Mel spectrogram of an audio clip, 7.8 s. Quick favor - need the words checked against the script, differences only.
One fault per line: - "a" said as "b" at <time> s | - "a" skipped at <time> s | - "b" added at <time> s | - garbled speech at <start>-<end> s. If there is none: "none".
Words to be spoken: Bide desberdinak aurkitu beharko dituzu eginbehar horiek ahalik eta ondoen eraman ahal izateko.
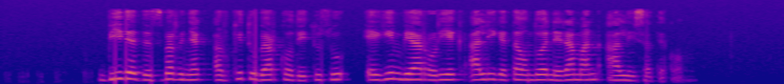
none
